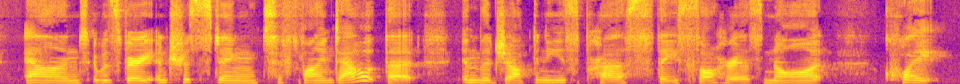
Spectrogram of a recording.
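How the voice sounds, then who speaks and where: An American-accented woman at medium pitch, fairly slow, with monotone, flat intonation. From US Midwest, Chicago. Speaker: academic, author. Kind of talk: interview.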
